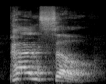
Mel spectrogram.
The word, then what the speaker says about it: pencil: Pencil. Pencil. Which one gets schwa'd here? Well, it's not the first one because then it'll be puzzle. So it's actually pencil.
